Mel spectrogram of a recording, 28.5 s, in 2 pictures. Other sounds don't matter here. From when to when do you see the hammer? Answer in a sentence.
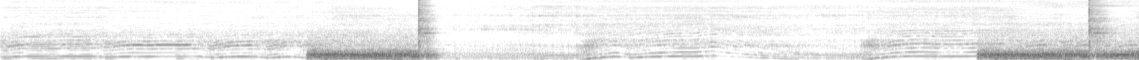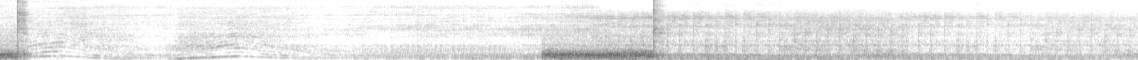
You can hear the hammer from 3.8 to 5.5 s, from 12.2 to 14.6 s and from 21.0 to 22.6 s.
